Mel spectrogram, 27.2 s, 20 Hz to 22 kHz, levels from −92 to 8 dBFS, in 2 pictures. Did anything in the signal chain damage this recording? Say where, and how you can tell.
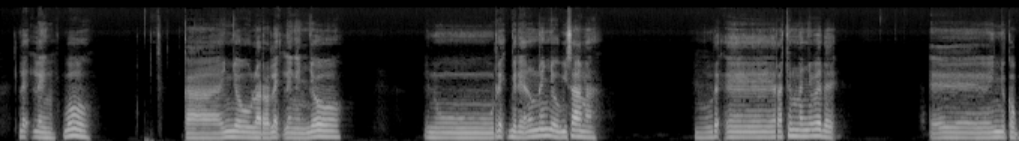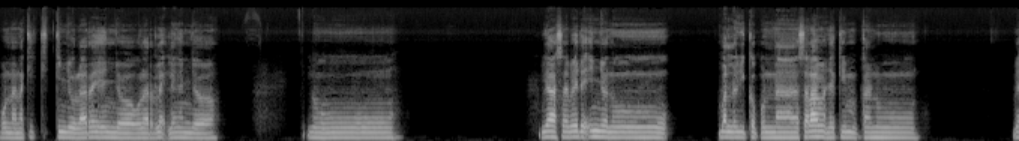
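No, nothing in the signal chain audibly damaged this speech recording, and it shows no sign of trouble at any stage.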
